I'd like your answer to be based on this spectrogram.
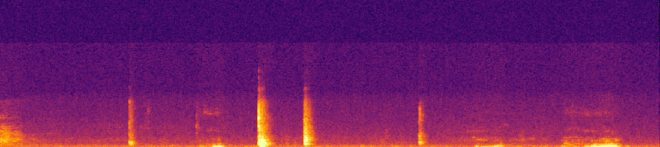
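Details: A dog snoring softly in a quiet room during sewing work: low, rumbling snores mixed with sharp clicks and taps.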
